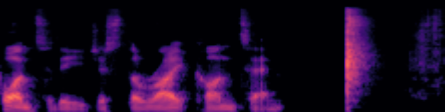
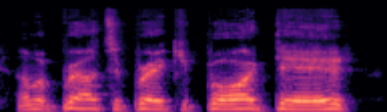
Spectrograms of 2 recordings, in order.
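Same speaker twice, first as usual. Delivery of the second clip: loud, higher put-on American dude accent; 7 semitones higher, 7 dB louder than usual. Shown as a demonstration. Streamer twists the line he read, loud American dude accent. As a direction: blurt it as a cartoon American board dude. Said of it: "do more American accents".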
